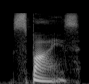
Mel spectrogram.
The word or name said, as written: spies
